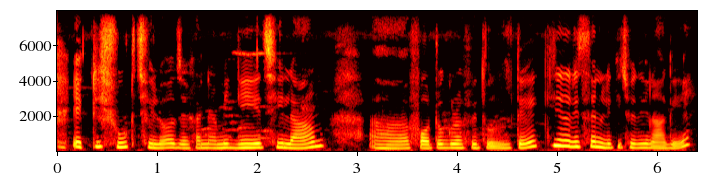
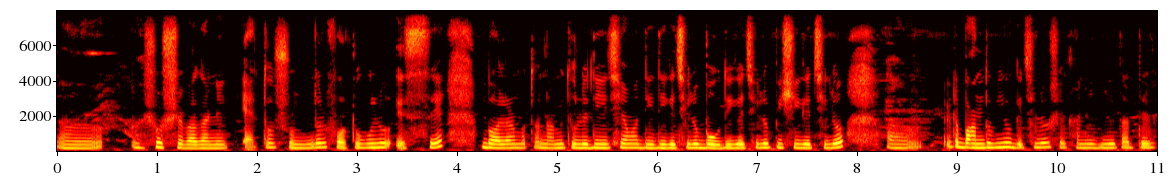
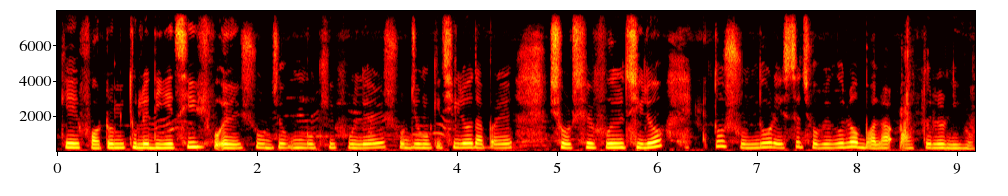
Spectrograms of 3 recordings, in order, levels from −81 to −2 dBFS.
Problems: none marked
